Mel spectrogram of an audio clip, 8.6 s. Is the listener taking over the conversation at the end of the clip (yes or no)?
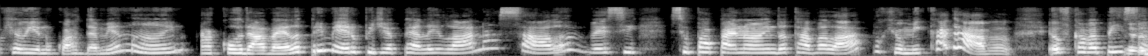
no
